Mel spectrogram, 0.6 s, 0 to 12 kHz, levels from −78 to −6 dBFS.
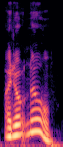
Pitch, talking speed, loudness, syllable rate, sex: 185 Hz, 285 wpm, -15 LUFS, 6.3 syllables/s, male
